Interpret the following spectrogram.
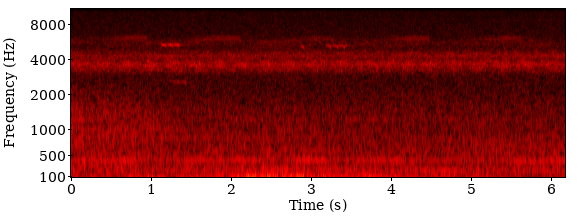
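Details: Chorus of autumn insects after dark at Tsukimi no Mori, Gifu Prefecture, near a hilltop observation deck over the Nobi Plain; continuous high ringing drone with brief chirped trills on top, and a deep rumble of distant traffic underneath.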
